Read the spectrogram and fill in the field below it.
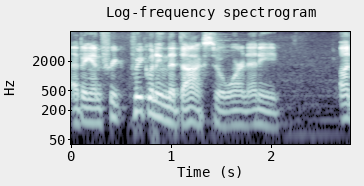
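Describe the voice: Some plain reading aloud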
